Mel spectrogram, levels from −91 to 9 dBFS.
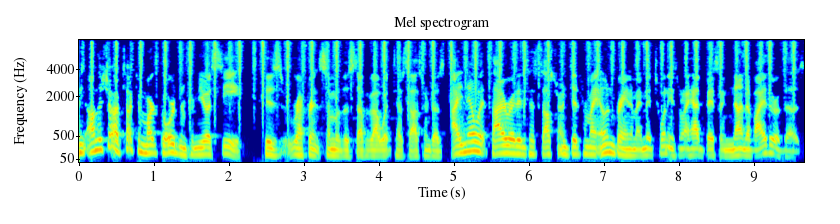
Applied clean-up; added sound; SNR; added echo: classical method spectral subtraction.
